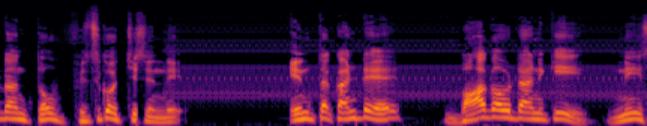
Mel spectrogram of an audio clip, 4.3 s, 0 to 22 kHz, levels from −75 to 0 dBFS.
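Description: At 0.90 s the speech jumps ahead by roughly 70 ms, and again at 2.53 s by roughly 20 ms. These are compressed frames skipped, consistent with about three 21.3 ms frames and then one being dropped. The waveform shows a sudden envelope discontinuity and the spectrogram a narrow vertical seam.

From 1.09 s to the end, timecode bleed adds a steady chirping warble about 25 dB below the speech. Linear timecode leaking in from an adjacent line flips between roughly 1 kHz and 2 kHz, and the rhythm fits 24 fps code. On a spectrogram it appears as two persistent horizontal bands with a fine periodic texture. In the waveform it is a low, constant square-edged floor.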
